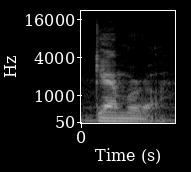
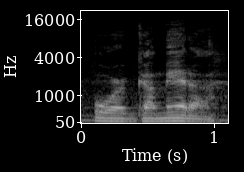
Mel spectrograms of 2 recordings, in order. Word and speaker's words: Gamera: or Godzilla discussion and that's Gamora /or Gamera as the Japanese usually pronounce the name and then if I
